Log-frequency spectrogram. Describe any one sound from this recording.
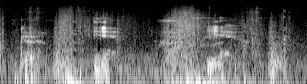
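A creature groans as it attacks.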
